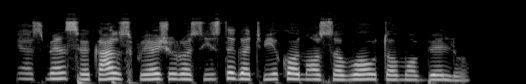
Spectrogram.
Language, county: Lithuanian, Kaunas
